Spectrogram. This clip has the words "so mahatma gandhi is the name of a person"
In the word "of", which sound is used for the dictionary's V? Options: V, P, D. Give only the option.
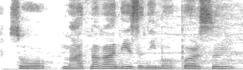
P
